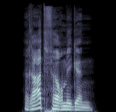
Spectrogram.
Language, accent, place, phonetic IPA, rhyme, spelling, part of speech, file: German, Germany, Berlin, [ˈʁaːtˌfœʁmɪɡn̩], -aːtfœʁmɪɡn̩, radförmigen, adjective, De-radförmigen.ogg
- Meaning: inflection of radförmig: 1. strong genitive masculine/neuter singular 2. weak/mixed genitive/dative all-gender singular 3. strong/weak/mixed accusative masculine singular 4. strong dative plural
